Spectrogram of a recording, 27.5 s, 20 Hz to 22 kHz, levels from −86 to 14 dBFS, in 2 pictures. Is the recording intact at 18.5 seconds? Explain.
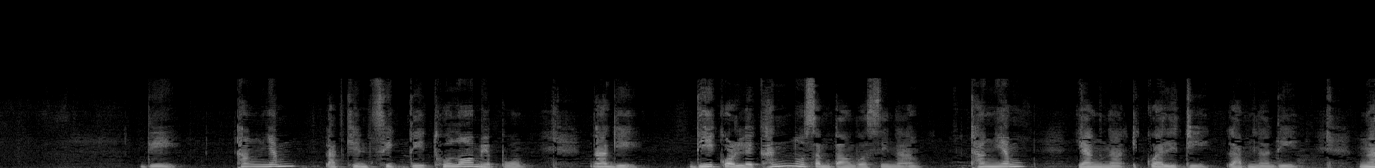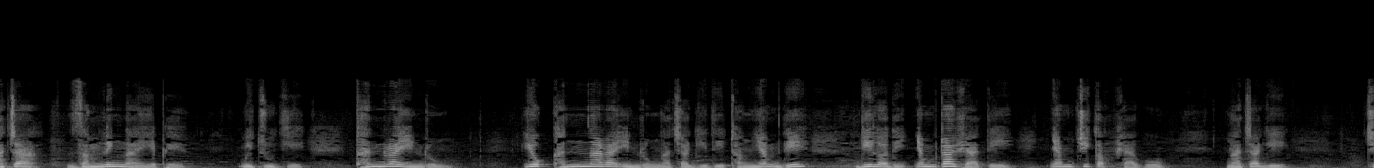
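No. At 18.5 seconds the speech carries the heavy damage of HE-AAC compression that runs through the whole clip, likely at a very low bitrate around 16 kbps. Only the lower spectrum is truly coded; the treble is synthesised by copying lower bands upward under a coarse envelope, and nothing reaches above about 11.8 kHz. Because the rebuilt harmonics don't align with the real ones, s sounds come out gritty, metallic or lispy.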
